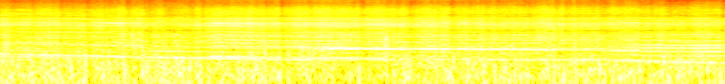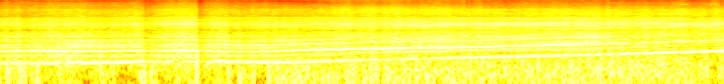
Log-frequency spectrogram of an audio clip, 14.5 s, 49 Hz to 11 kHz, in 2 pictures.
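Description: Yamaha YZF-R6's inline-four engine heard from onboard at racing speed over a rush of wind noise. The engine's pitch falls slowly through the first half as the bike slows and leans through a corner, then climbs steadily as it accelerates out.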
